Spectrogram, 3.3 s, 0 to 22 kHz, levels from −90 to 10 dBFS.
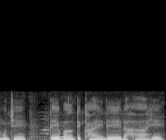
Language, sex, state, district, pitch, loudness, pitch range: Hindi, male, Arunachal Pradesh, Lower Dibang Valley, 155 Hz, -15 LUFS, 150-165 Hz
